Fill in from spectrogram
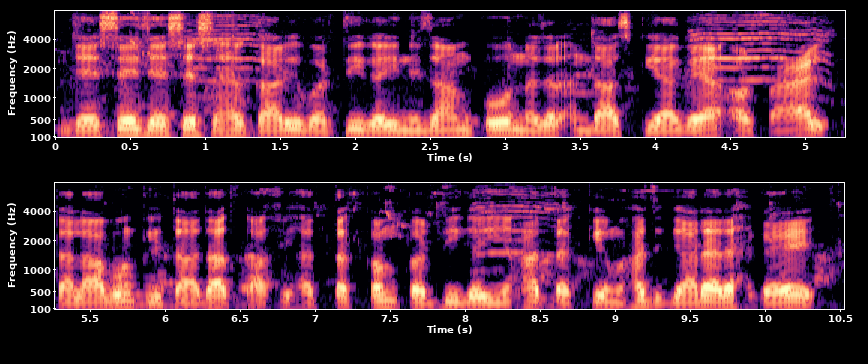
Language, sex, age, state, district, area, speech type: Urdu, male, 30-45, Bihar, Saharsa, rural, read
